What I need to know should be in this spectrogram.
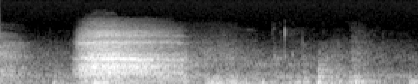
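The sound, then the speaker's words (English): A single deep breath, a brief airy rush of just over half a second, soft and breathy, trailing into faint low rumbling. “Okay, let's take a deep breath.”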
